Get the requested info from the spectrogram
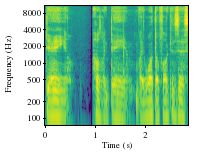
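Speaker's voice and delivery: soft, awed murmur of disbelief; hushed awe. Retold or imitated. Retelling being stunned by a song, hushed awe. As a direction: breathe it out, stunned by the music.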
